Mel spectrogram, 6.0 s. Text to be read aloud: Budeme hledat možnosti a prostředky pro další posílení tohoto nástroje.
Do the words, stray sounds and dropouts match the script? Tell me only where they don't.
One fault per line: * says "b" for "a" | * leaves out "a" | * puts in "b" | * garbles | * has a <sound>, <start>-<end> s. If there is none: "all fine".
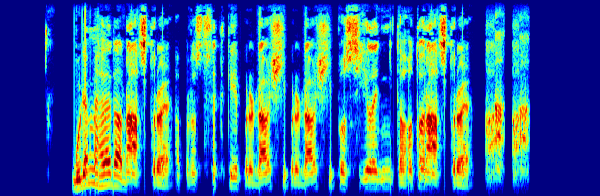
* says "nástroje" for "možnosti"
* puts in "pro další"
* has a laugh, 4.9-5.3 s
